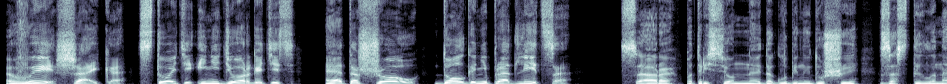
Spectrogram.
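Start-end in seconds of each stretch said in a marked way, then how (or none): 0.1-5.7 high, menacing thug's order; threatening. A narrator's reading. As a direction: threaten the crowd with contempt. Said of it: "с угрозой сказал".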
